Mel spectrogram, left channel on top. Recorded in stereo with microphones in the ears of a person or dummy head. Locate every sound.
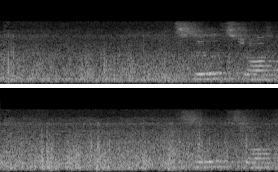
1.6 s a woman speaking: 60° left (ahead or behind), 3 m; by 2.7 s 70° left (ahead or behind), 3.5 m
